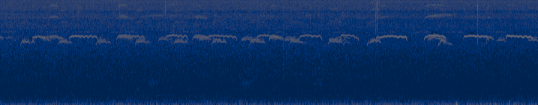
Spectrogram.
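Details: At a Blue-winged pitta nest, the parents deliver earthworms to growing chicks. A busy run of high, thin whistles, many arched or downslurred and often doubled, pours out almost continuously over low background noise, with a faint click near the end.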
